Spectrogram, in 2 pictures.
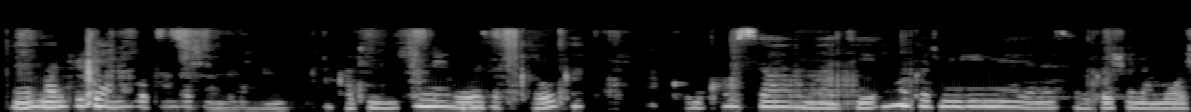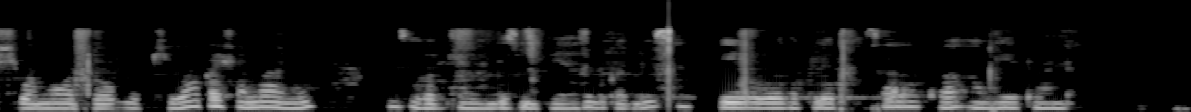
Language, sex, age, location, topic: Swahili, female, 25-35, Wajir, agriculture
